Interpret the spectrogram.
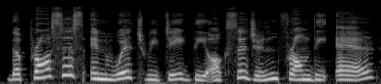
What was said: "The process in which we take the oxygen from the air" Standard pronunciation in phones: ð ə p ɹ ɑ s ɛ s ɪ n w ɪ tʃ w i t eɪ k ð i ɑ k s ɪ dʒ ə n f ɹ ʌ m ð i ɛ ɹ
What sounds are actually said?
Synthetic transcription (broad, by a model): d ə p ɹ ɑ s ɛ s ɪ n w ɪ tʃ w i t eɪ k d i ɑ k s ɪ dʒ ə n f ɹ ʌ m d i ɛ ɹ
